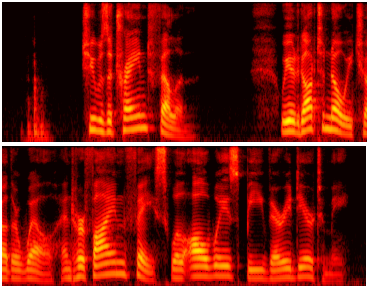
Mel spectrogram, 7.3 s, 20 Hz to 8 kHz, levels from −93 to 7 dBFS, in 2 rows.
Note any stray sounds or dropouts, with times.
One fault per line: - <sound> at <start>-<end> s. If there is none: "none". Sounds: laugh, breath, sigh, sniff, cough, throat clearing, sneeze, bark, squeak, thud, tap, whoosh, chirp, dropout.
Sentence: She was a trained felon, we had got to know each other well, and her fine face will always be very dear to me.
- tap at 0.2-0.5 s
